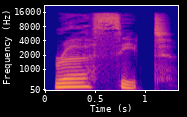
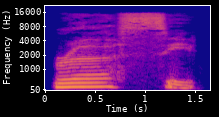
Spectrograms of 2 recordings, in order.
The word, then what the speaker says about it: receipt: Receipt. Both US and UK have the same pronunciation of this word. Stress seat. Keep re soft and quick. Receipt. Receipt. Stress seat. Keep re soft and quick.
